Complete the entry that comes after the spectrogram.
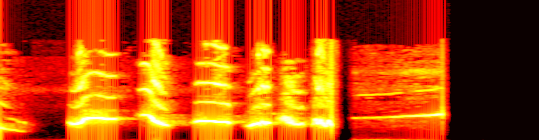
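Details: Female Oriental magpie-robin calling to the male: a run of clear whistled chirps around mid-high pitch, some rising, some slurred, ending in a thin rising whistle; no other sounds.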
